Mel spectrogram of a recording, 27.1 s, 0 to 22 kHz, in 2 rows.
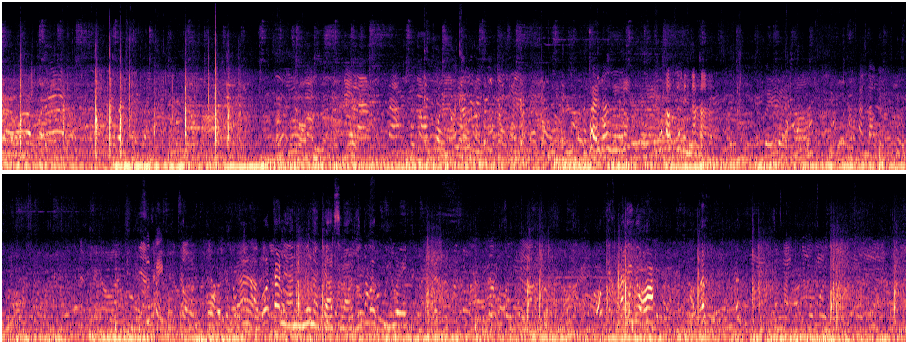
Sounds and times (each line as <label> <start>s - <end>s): Firecrackers 0.0s - 4.1s
Many people gathered in the street 0.0s - 27.1s
fireworks 0.0s - 3.8s
Firecrackers 19.8s - 27.1s
fireworks 19.9s - 20.4s
fireworks 21.4s - 21.8s
fireworks 22.6s - 23.3s
fireworks 23.9s - 27.1s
